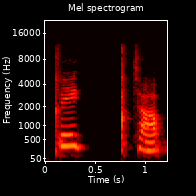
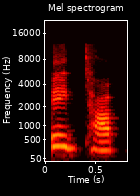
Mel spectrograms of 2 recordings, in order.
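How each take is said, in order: First: "Big top" as two separate beats; clapped-out syllables. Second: Said in the usual way. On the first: Shown as a demonstration. Teacher claps out the word, "Big top" split in two. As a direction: leave a clear gap between "Big" and "top". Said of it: "I'm gonna clap it out". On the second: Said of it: "Let's try this one".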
